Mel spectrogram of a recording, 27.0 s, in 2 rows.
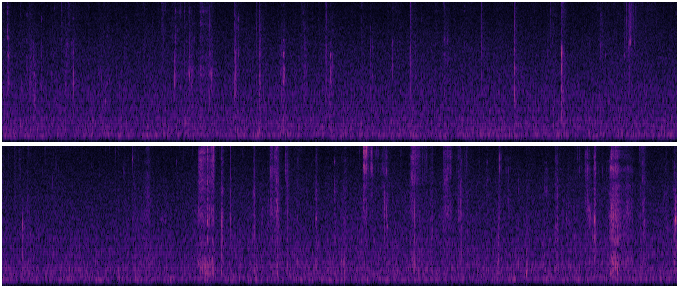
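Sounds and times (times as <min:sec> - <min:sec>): person chewing noodle soup: 0:00.1 - 0:01.6, 0:03.4 - 0:06.7, 0:17.4 - 0:27.0.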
